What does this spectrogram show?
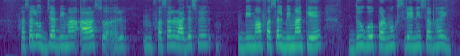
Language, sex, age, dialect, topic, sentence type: Magahi, female, 56-60, Western, banking, statement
